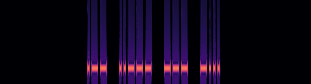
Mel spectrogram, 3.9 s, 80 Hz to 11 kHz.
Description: Morse code, heard as a keyed tone, about 46 wpm, spaced as for 32 wpm, 700 Hz. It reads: W2OB
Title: USA Call Signs - 4 Characters - 2x Character Spacing - 45wpm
